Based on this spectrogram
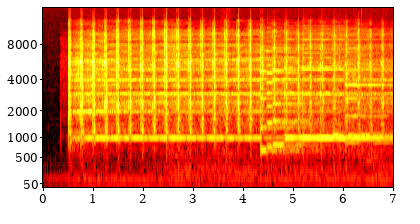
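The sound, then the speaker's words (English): A TV emergency rescue show theme tune plays alone, built on a steady, rapid clock-like ticking pulse under a sustained bright synth tone that steps down in pitch partway through. “999 Lifesavers. Yeah! I fucking love 999 Lifesavers.”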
